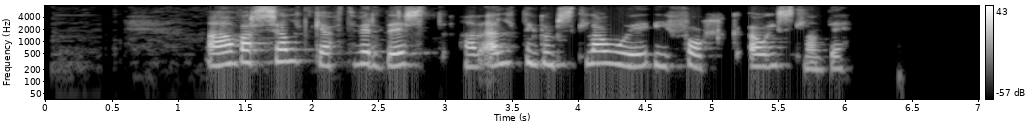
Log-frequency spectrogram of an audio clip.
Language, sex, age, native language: Icelandic, female, 20-29, Icelandic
